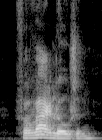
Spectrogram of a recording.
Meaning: to neglect
- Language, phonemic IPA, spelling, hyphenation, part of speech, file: Dutch, /vərˈʋaːrˌloː.zə(n)/, verwaarlozen, ver‧waar‧lo‧zen, verb, Nl-verwaarlozen.ogg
